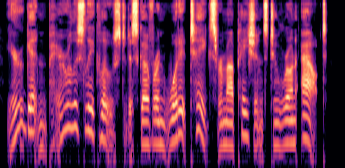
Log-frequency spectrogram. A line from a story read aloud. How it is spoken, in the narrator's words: Gray threatened under his breath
